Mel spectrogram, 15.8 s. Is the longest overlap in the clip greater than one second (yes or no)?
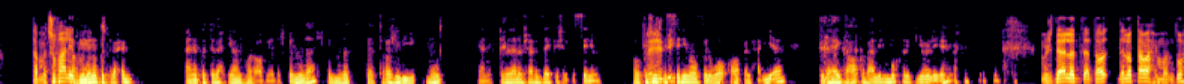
no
